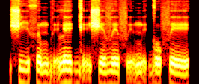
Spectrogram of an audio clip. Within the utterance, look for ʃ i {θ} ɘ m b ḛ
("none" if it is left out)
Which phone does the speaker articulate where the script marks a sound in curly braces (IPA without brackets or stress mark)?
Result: θ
